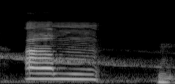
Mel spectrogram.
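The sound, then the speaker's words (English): A brief, loud emergency siren blares for under a second with a steady, buzzy tone over a low background hum, then a second blast starts just as the sound cuts off. “So one of the things I was trying to figure out, first siren of the episode there, Riverdale gang.”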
